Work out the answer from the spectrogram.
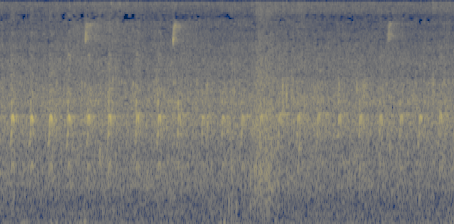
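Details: A pileated woodpecker living in a backyard with nesting trees, heard calling twice a day and especially in the evening, gives a long, even series of short, high notes, about five a second, over a steady low engine rumble.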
